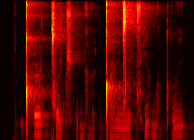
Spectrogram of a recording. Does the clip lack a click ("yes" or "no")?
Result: no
